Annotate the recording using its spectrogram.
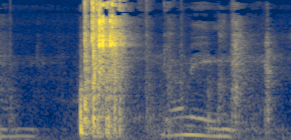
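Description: Mahjong tiles clacking sharply on the table about half a second in, followed by a short murmur from one of the players.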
